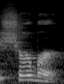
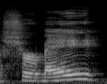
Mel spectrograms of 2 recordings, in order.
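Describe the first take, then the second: First: The second syllable has an extra R sound. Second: The second syllable has no R sound. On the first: The speaker calls it wrong. "I always say Sherbert" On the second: The speaker calls it right. "there is no second R"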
